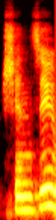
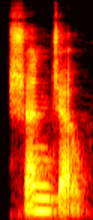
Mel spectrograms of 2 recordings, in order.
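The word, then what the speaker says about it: Shen Zhou: tower above the figures shinzo made the figures small to emphasize their lesser significance in relation to nature and i've been pronouncing that wrong as shenzhou shenzhou is how i should be pronouncing that small figures against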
